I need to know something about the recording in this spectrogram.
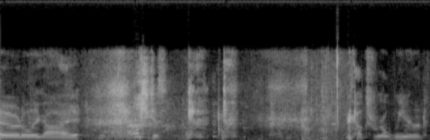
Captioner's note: coughs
